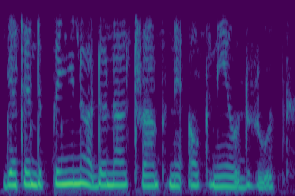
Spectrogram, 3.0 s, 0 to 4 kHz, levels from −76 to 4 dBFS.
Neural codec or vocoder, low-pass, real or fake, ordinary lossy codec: none; 3.6 kHz; real; none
